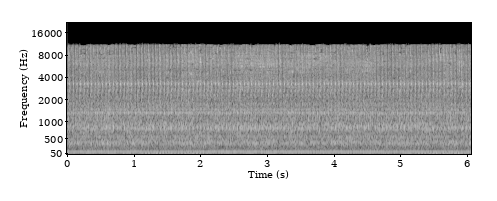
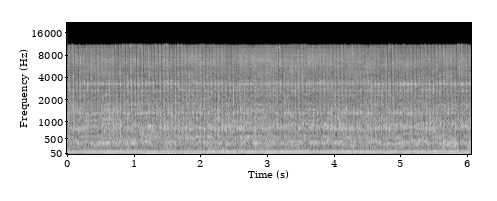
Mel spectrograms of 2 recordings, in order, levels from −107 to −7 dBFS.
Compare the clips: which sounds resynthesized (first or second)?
second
